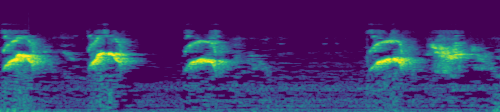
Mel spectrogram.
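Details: Pet Australian birds bathing in a water-filled pie pan; five clear, high chirps, each a quick rising-falling whistle, two close together, then a pause before the last pair.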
